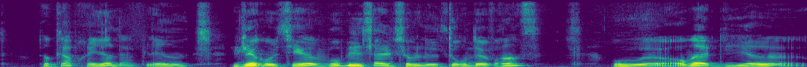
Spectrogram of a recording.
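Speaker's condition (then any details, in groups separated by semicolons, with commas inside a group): Dystonia; articulation difficulties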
